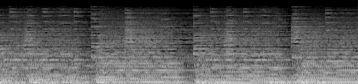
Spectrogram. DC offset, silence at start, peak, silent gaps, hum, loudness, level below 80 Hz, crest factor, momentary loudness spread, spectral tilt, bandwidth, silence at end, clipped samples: under 0.1%; 0 s; -2 dBFS; none; none; -18 LUFS; -24 dBFS; 14 dB; 3 LU; -5.5 dB/octave; 16 kHz; 0 s; under 0.1%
